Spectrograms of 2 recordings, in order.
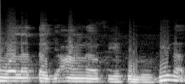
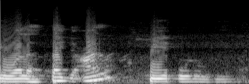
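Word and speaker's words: ولا تجعل في قلوبنا: Jadi bukan wala taj'alna fi qulubina, tapi wala taj'al fi qulubina.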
